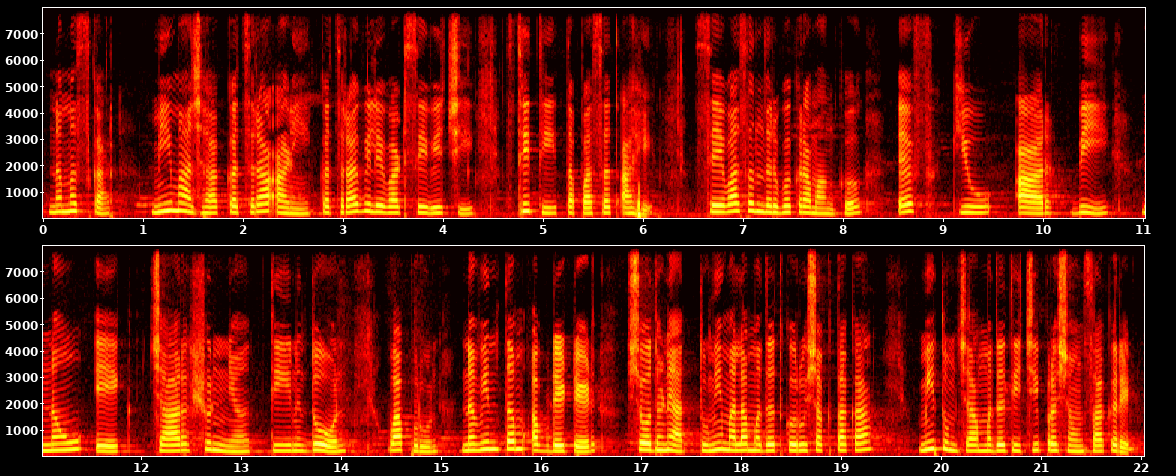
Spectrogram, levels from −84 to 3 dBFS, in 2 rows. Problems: none marked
